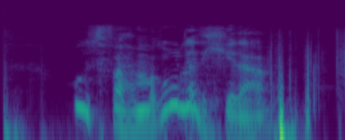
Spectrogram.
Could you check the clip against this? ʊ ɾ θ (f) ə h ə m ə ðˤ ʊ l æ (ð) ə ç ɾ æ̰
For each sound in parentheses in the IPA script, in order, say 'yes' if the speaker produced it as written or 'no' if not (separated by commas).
yes, yes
